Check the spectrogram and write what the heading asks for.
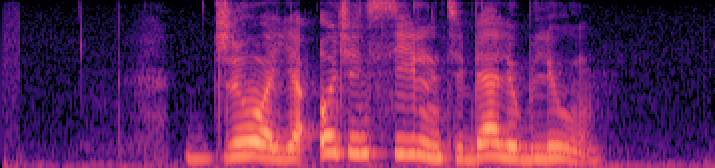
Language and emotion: Russian, positive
